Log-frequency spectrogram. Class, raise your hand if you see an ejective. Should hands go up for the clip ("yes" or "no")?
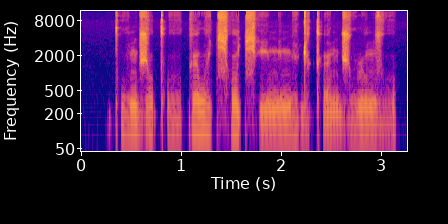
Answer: yes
